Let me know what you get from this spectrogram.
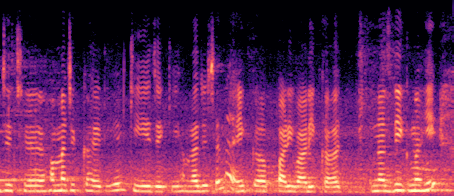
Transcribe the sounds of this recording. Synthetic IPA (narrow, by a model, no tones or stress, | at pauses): d͡ʒet͡ʃʰɛɦəmnad͡ʒekːəɦɛt̪ɦɛkied͡ʒekiɦəmɾad͡ʒet͡ʃʰɛnaekpəɾiʋaɾik | nəzd̪ikmeɦi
